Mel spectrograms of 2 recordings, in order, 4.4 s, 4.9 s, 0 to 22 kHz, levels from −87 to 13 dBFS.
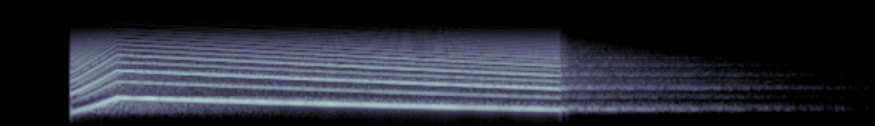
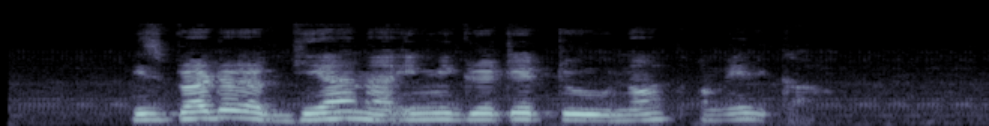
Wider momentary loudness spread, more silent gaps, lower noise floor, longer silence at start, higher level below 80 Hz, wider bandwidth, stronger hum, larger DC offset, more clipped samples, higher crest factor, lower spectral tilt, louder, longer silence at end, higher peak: second, 8 LU vs 12 LU; neither; first, -70 dBFS vs -56 dBFS; second, 0.35 s vs 0.65 s; second, under -90 dBFS vs -58 dBFS; about the same, 9.2 kHz vs 9.4 kHz; neither; neither; neither; about the same, 14 dB vs 18 dB; second, 3 dB/octave vs -8 dB/octave; first, -16 LUFS vs -22 LUFS; first, 1.3 s vs 0.9 s; about the same, -6 dBFS vs -4 dBFS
